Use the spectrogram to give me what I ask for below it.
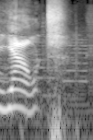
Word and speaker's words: Yount: Robin Yount. That's how you say his name.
